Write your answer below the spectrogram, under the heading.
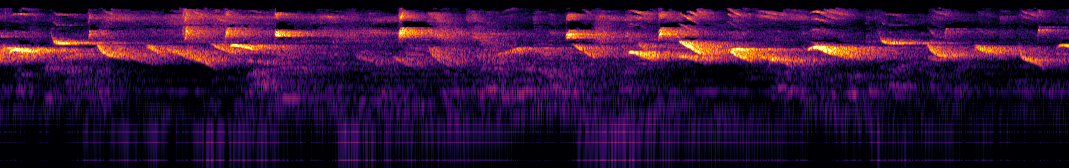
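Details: Captive green-winged saltator song, used to warm up or excite other saltators: loud, clear whistled notes slurring downward, about three each second, over a low hum.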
